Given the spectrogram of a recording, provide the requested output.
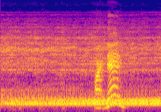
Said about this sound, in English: Then once you turn it on, the motor is revving.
